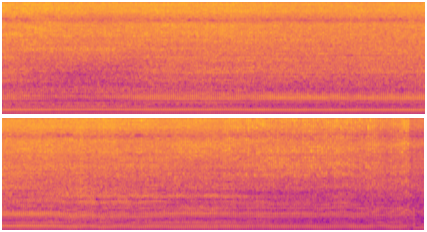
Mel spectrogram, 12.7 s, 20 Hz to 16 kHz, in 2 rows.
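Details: Ryobi GCV190 pressure washer engine, stored a year and wouldn't start, after cleaning the clogged carburetor: steady, even beat of about two and a half pulses a second with no misses or knocks; runs clean and healthy.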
